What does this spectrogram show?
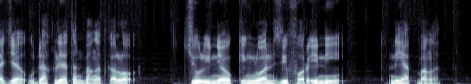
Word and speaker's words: Zhulinniao: Tulisannya Zulinhao ya, tapi setahu saya ini bacanya Chulinhao.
